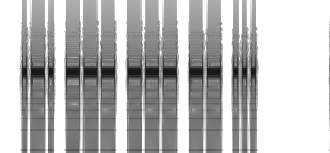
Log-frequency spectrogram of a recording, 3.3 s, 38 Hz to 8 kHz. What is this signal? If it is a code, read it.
Morse code, heard as a keyed tone, about 27 wpm, 650 Hz. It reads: ROOMS
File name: Book Two / 01-Chapter 1 - 27 WPM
